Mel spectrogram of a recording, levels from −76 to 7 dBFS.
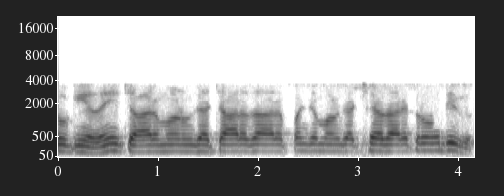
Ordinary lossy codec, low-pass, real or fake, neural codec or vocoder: none; 3.6 kHz; real; none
